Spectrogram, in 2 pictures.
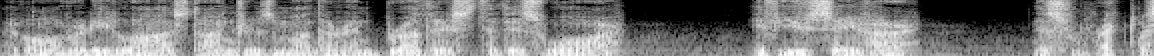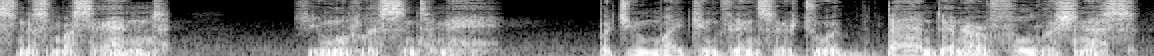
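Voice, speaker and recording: An actor playing a stern, worried middle-aged army major and father in a video game, gruff and commanding. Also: normal speed, a bit bright, heavily acted. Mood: grave, pleading. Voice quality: very deep, gravelly husky voice. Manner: gruff, commanding military delivery.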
